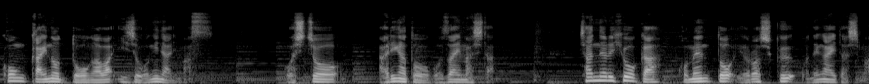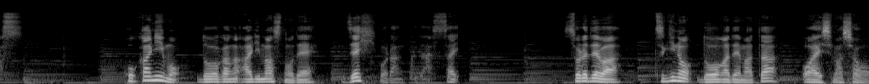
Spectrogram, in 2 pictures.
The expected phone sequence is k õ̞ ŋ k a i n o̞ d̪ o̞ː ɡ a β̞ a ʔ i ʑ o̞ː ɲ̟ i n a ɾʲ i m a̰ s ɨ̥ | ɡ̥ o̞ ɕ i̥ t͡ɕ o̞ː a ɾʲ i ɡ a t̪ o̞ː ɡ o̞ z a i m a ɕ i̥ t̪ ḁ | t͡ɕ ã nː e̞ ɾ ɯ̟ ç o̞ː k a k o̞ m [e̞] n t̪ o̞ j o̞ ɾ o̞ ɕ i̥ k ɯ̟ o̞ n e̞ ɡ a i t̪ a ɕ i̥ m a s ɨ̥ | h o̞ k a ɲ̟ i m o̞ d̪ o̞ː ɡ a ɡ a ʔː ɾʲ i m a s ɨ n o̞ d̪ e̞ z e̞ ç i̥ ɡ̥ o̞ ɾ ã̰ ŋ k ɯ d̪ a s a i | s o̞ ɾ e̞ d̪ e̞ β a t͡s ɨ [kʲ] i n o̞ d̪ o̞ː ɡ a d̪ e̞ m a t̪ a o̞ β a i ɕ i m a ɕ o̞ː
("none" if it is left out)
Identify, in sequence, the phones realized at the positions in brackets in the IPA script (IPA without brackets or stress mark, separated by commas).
ẽ̞, ɡʲ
